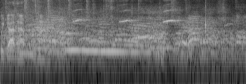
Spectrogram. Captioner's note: people shouting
